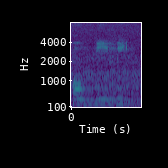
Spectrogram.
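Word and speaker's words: コンビニ: Terus ada Alfamart dan segala macam, itu disebut dengan kombini. Jadi yang di tengah itu huruf N tapi dibacanya M ya, kombini.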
